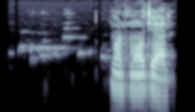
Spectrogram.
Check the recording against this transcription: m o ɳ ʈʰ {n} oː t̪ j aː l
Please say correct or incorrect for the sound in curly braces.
incorrect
